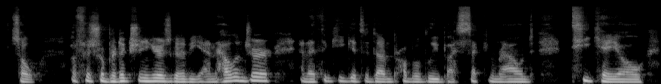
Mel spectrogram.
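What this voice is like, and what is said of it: Strained, sore voice. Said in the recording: “my voice is feeling it for some reason. ... It kind of hurts to talk right now”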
